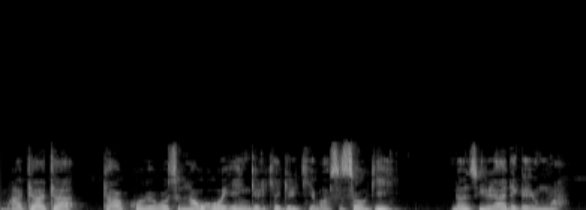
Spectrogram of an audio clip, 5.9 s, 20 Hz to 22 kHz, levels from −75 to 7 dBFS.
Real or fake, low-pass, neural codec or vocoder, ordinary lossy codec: real; 7.2 kHz; none; MP3, 64 kbps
